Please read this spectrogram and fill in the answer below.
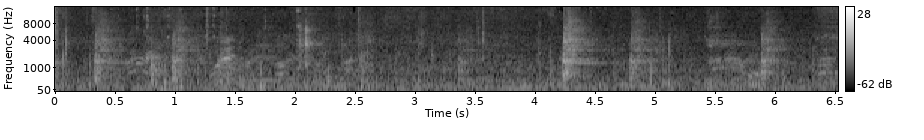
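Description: Quiet outdoor lull with faint scattered voices and short bird chirps, and one soft knock a little past four seconds in.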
